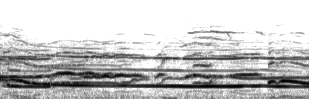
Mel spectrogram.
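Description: Several wolves howl together in a sustained chorus in the valleys of western Montana, long wavering tones overlapping and gliding up and down in pitch, steady and fairly loud throughout with no talking.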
